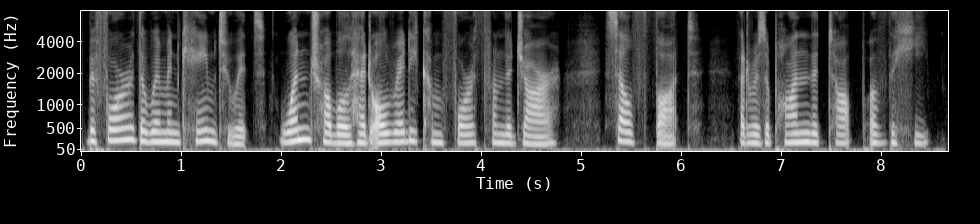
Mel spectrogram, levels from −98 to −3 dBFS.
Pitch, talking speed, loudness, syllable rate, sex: 195 Hz, 165 wpm, -20 LUFS, 4.4 syllables/s, female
